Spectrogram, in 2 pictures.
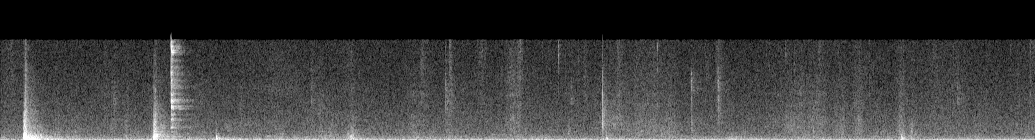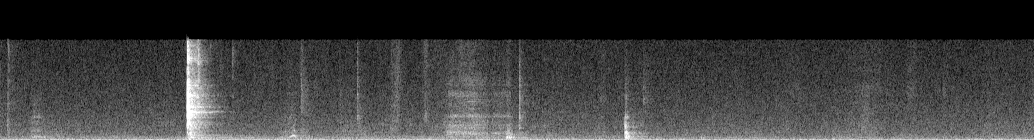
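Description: Clothes rustle as a man dresses.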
